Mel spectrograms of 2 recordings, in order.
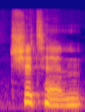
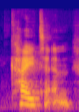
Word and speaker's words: chitin: It's not pronounced chitin, it's chitin.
